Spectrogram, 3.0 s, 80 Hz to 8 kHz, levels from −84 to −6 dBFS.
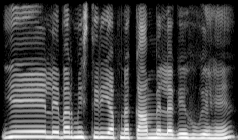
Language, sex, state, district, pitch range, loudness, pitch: Hindi, female, Bihar, Patna, 215-275 Hz, -12 LUFS, 245 Hz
